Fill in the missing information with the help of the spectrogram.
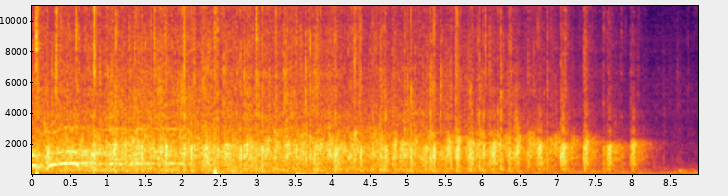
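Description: Audience applauding, with a couple of short rising-then-falling cheering whoops near the start; the applause fades out about eight seconds in.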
